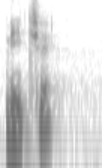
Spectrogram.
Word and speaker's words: Nietzsche: Nietzsche. Ah. No sé si lo pronuncio bien. – No, sí. – Sí, está bien.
